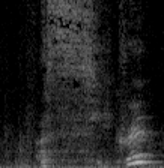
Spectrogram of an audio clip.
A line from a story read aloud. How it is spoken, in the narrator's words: whispered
